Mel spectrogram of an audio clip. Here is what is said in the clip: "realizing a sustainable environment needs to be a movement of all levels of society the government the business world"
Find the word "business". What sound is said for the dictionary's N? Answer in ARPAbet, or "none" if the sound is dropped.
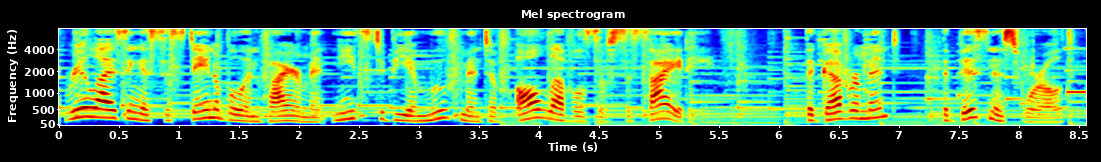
N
